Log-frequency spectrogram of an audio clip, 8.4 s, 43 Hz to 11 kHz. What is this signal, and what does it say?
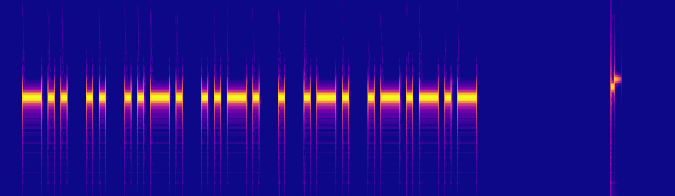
Morse code, heard as a keyed tone, about 15 wpm, 700 Hz. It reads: DIFFER.
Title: Sentences from Top 1000 Words - Review Part 1 - 15wpm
